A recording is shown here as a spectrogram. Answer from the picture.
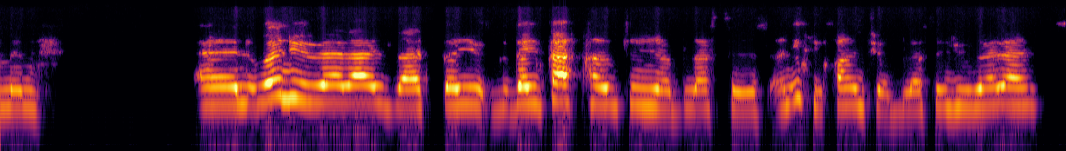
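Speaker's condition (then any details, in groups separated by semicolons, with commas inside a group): Cerebral palsy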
